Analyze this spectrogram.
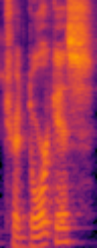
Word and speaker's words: Twordokus: i am joined today uh by mr tradorcas and i think i always butcher your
